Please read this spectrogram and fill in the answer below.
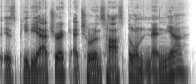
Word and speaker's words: Neenah: It looks like Paola is pediatric at Children's Hospital Neenah, Neenay, NAH, Wisconsin.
